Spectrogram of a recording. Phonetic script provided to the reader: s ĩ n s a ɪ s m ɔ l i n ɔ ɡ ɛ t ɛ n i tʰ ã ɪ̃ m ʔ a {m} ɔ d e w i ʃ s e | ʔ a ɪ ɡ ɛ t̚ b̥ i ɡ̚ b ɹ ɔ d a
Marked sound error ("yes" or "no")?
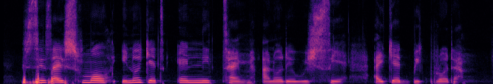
yes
